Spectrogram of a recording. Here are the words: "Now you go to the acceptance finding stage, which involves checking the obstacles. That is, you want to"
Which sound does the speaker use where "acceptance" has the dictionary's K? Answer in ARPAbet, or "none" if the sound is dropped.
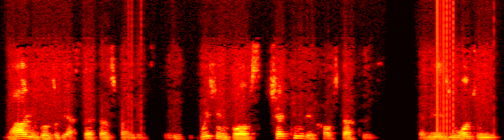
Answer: none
